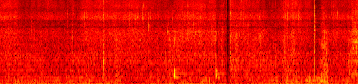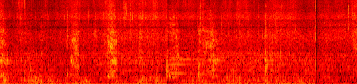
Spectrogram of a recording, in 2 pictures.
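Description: Chillies, onion and spice paste sizzling in oil in a large steel wok, with a metal spatula scraping and clinking against the wok as it stirs, giving a few short ringing scrapes.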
